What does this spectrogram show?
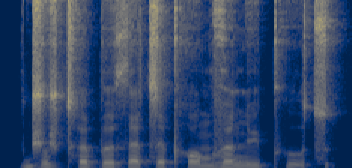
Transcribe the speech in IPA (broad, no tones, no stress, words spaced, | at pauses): d͡ʒoʒtʰœpɵ θæt͡sɛpʰɔm vœny pʰut͡s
